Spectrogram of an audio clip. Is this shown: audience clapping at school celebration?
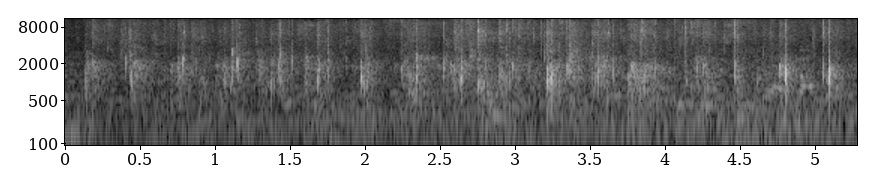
yes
